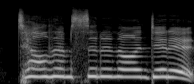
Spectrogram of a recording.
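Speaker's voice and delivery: mock yelled, very high-pitched. Retelling how a bitten man ran out calling for help: imitating someone yelling. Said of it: "he's, like, yelling".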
